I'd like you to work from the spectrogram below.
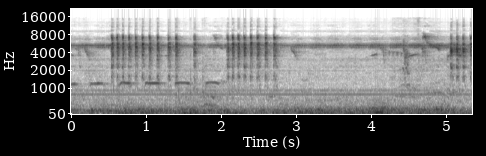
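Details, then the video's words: Eurasian tree sparrow giving short bursts of rapid shrill chirps between quieter spells, while a soft repeated lower whistle sounds at the start and background noise hums. "burung gereja natung"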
